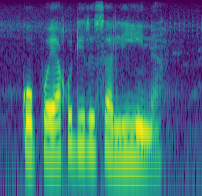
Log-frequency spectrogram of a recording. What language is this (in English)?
Tswana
